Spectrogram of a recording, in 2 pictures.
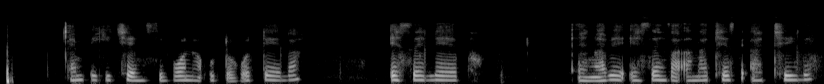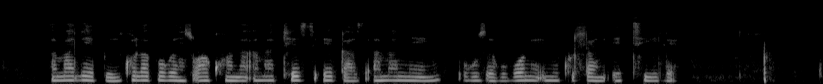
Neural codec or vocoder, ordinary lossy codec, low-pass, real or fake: none; Opus, 16 kbps; 7.2 kHz; real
